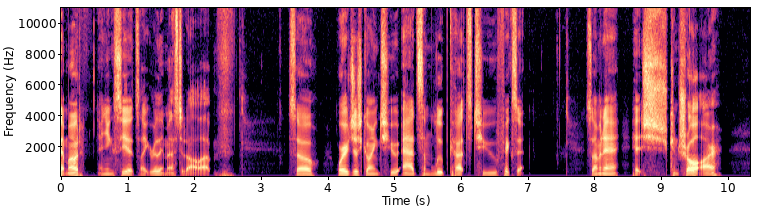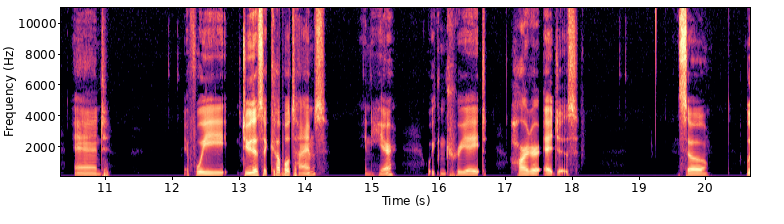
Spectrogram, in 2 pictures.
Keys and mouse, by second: 2.3-9.1 middle drag, 7.8 ctrl+r, 13.0 ctrl+r, 18.0 ctrl+r.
